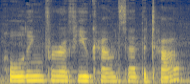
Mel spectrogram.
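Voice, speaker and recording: A woman leading a guided meditation, giving soothing, unhurried instructions with long pauses. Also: on the low side, flat delivery, a little mellow, slight background noise.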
